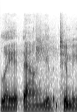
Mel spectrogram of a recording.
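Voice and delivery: half-whispered, soft, hushed, barely audible. Voicing God asking the listener to lay it down: half-whispering. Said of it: "God comes and whispers".

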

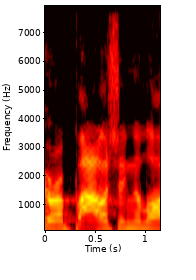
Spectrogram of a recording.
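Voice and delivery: over-the-top, rowdy, boisterous bellow, very loud. Retelling how one rabbi answered another's interpretation: imitating a boisterous, over-the-top retort. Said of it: "it was just a boisterous, over the top".

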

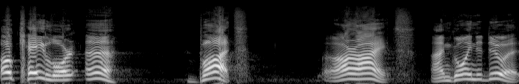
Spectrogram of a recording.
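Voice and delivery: slow, swooping, grudging, unenthusiastic reluctant tone. Acting out Peter agreeing to obey: imitating reluctant Peter. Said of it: "He's not overflowing with enthusiasm".

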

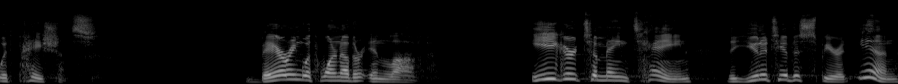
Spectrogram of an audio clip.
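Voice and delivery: painfully slow, very soft, low, hushed voice. Reading a text passage aloud to listeners, reading very slowly. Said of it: "It's so painful to read this slow".

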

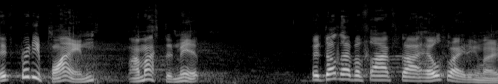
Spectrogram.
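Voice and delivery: words mushed by a mouthful. Speaker trying a wheat snack while recording a message to mum, talking while chewing. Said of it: "i'm still chewing".

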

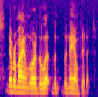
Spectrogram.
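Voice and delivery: ordinary talk, nothing marked

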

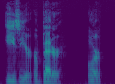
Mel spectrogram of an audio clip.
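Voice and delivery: ordinary delivery

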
